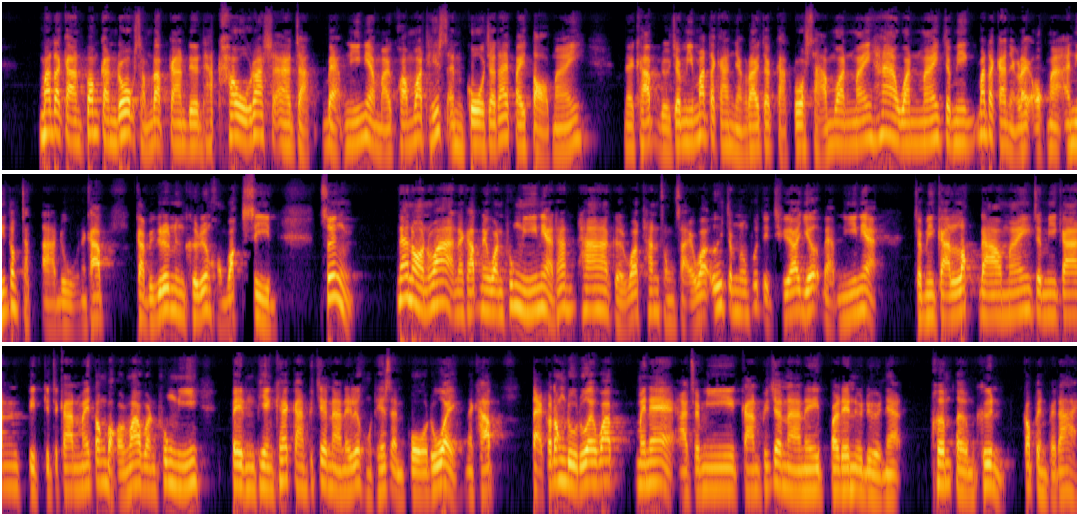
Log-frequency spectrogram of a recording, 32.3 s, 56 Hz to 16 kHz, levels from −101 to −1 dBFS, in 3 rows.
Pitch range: 130-165 Hz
